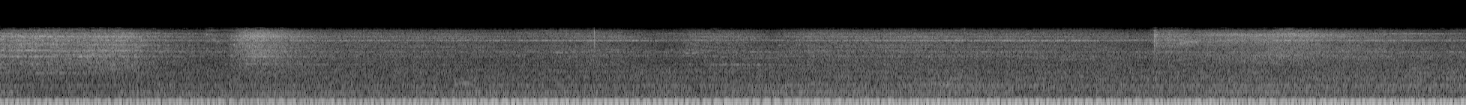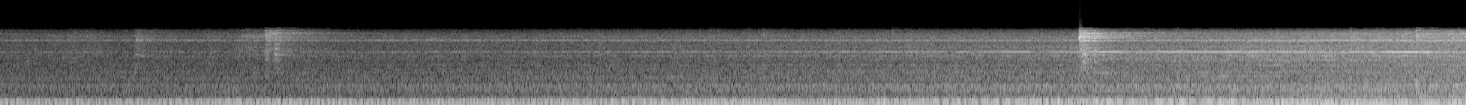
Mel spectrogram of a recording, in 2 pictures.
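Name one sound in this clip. A diesel locomotive approaches with a deep rumbling engine that grows louder.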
